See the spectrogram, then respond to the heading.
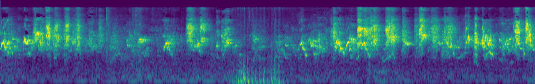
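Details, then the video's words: Moody male budgerigars giving a dense, continuous chatter of short high chirps and twittering warbles throughout, with a brief low thumping sound near the middle. "MOODY MALE BUDGIES"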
